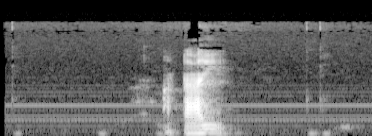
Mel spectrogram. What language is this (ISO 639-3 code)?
gju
